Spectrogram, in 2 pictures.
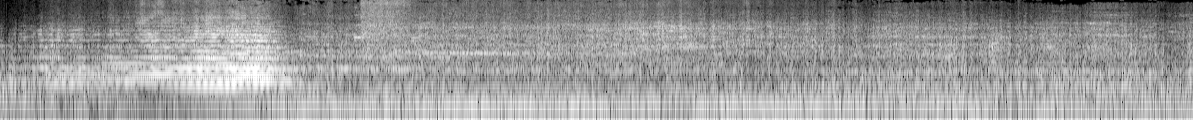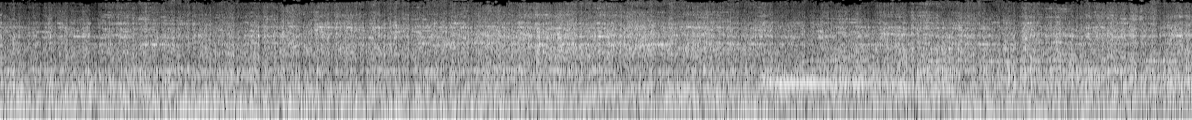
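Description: Union Pacific freight train's diesel locomotive horn blowing a long blast as it approaches, cutting off about three and a half seconds in. It is followed by the low rumble of the locomotives and the steady rolling clatter of double-stack container cars passing close by on the rails.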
